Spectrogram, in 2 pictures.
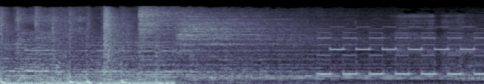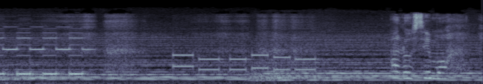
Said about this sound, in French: mon beeper vient de sonner. J'ai un donneur.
